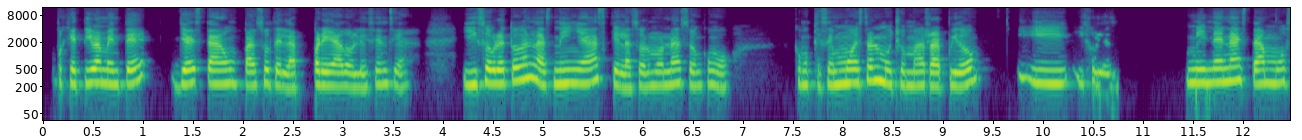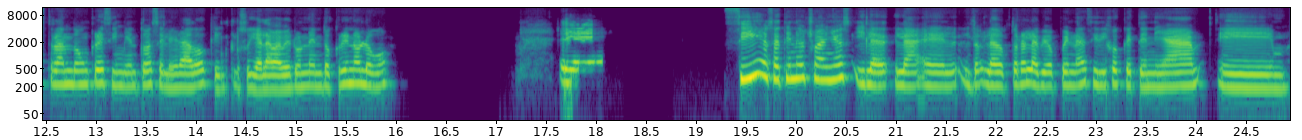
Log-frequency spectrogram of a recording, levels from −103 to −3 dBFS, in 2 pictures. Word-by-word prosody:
objetivamente, 245 +5 +1 0.2
ya 230 +2 +3
está 245 -1 +2
a 230 - +2
un 235 0 -3
paso 220 +2 0
de 225 -2 -1
la 190 -1 -1
preadolescencia, 215 0 0 0.5
y 225 0 0
sobre 235 0 +5
todo 270 +4 +2
en 315 +2 +3
las 225 -4 +1
niñas, 245 +4 +1
que 240 -5 -2
las 190 -1 -2
hormonas 215 +3 -1
son 215 -2 -4
como 210 -3 -6 0.6
como 225 -3 -4
que 215 -2 -11
se 225 - -2
muestran 245 +4 +3
mucho 230 -3 0
más 215 0 -2
rápido 210 +6 +1 0.3
y, 245 -6 -2
híjole, 235 -5 -5 0.8
mi 245 -1 +2
nena 255 +2 +3
está 270 -4 +1
mostrando 240 -2 -2
un 225 - -3
crecimiento 220 -3 -3
acelerado 200 -1 -2
que 230 - -11
incluso 180 +1 -9
ya 175 -2 +2
la 180 - +1
va 180 - +4
a - - +2
ver 185 +2 -1
un 200 +1 -3
endocrinólogo. 215 +2 -2 1.7
Eh 255 - +4 1.6
Sí, 320 +5 +6
o - - +4
sea, 295 -2 +2
tiene 300 +1 +4
8 315 -1 -1
años 290 +3 +3
y 235 - -2
la 215 -1 +2
la, 210 -1 0
eh, 205 +1 -2
la 220 -2 -1
doctora 220 +3 -2
la 235 -2 +3
vio 210 0 -1
apenas 215 +3 -4
y 225 - -2
dijo 225 +2 -3
que 220 -2 -3
tenía, 205 +2 0 0.2
eh, 190 -3 -1
225 Hz, 160 wpm, -21 LUFS, 210-245 Hz, 1.7 s, Sí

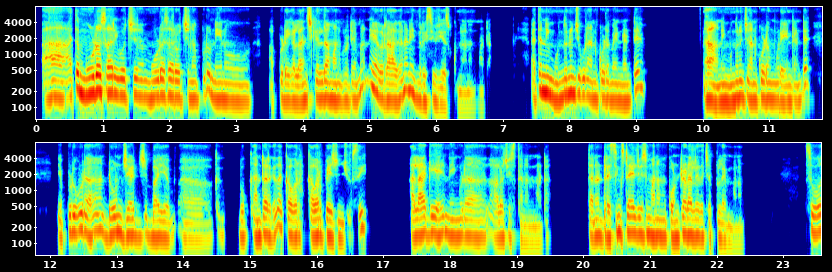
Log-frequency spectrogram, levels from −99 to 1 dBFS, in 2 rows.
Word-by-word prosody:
ఆ! - - 0 0.3
అయితే 165 +7 +3
మూడోసారి 190 0 +7
వచ్చి 165 +2 +1 0.2
మూడోసారి 165 0 +1
వచ్చినప్పుడు 150 +4 -2
నేను, 145 -1 -1 0.6
అప్పుడిక 135 -2 -5
లంచ్‌కెళ్దాం 145 +3 +2
అనుకున 135 0 -4
టైమ్‌లో, 145 - -5
నేను 200 -10 +2
రాగానే 135 +9 0
నేను 155 -7 -1
రిసీవ్ 135 0 -1
జేసుకున్నాననమాట. 95 -2 -8 0.7
అయితే, - - 0
నీ - - +7
ముందు 145 +4 +1
నుంచి 185 -1 +4
గూడా 165 -1 -2
అనుకోడమేంటంటే 140 +2 -3 1.1
ఆ! - - +8 0.2
నీ 130 - +2
ముందు 135 +3 +1
నుంచి 155 0 -1
అనుకోడం 145 +2 -1
గూడా 135 -2 -3
ఏంటంటే, 130 - -3 0.6
ఎప్పుడు 150 +7 -1
గూడా, 180 -3 +3 0.3
డోంట్ 155 +1 +1
జడ్జ్ 145 -2 -1
బై 130 - 0
ఎ - - -6 0.3
ఆహ్, 115 -1 -10
క్ - - -8 0.3
బుక్ 130 +1 -7
అంటారు 135 0 +1
కదా! 210 - 0
కవర్ 130 -2 0
కవర్ 140 +1 +1
పేజ్‌ని 130 -3 0
చూసి. 180 - -3 0.8
అలాగే 150 +3 +2 0.2
నేను 140 -1 -2
గూడా 140 -1 -2 0.4
ఆలోచిస్తాననమాట. 115 -6 -5 0.7
తన 130 +2 0
డ్రెసింగ్ 135 +4 +3
స్టైల్ 160 -1 +2
జూసి, 150 0 +1
మనం 140 +1 0
కొంటాడో 135 +3 +2
లేదో 130 -1 -3
చెప్పలేం 120 -3 -8
మనం. 95 0 -15 1.0
సో, - - 0
140 Hz, 150 wpm, -22 LUFS, 130-155 Hz, 1.1 s, ఆ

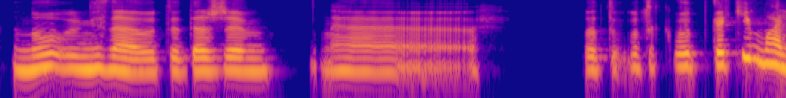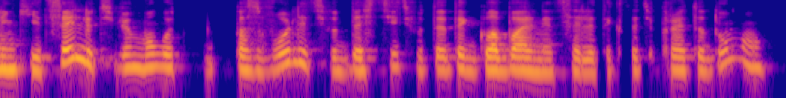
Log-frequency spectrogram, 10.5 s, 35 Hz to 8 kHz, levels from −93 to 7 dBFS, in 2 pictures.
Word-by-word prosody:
ну, 185 +3 +2
не 180 +1 +4
знаю, 160 -4 +3
вот 155 +1 -5
ты 160 - -3
даже, 165 0 +2 0.4
э 160 -2 -6 0.7
Вот 175 -1 -4
вот 195 -1 -9 0.2
вот 205 +1 +1
какие 220 +9 +6
маленькие 180 - +4
цели 260 - +4
тебе 195 -2 -7
могут 195 0 -1 0.4
позволить, 205 +9 -2
вот, 160 -1 -7
достичь 165 +5 -6
вот 165 +2 -16
этой 170 +2 -1
глобальной 165 -1 +2
цели? 150 -1 -6
Ты, 160 - -18
кстати, 165 0 -14
про 170 -2 -3
это 170 0 -6
думал? 215 - -7
170 Hz, 155 wpm, -21 LUFS, 160-200 Hz, 0.7 s, какие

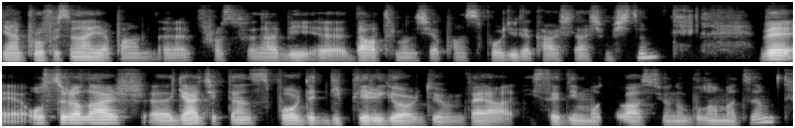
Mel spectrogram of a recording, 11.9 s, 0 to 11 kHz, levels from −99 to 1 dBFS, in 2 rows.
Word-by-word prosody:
yani 95 -1 0
profesyonel 100 +1 -1
yapan, 95 +1 -6
eee, 95 0 -8
profesyonel 95 0 -8
bir, 95 - -3
eee, - - -4
dağ - - +3
tırmanışı 95 -1 -8
yapan 95 0 -13
sporcuyla 100 +1 -6
karşılaşmıştım 100 - -6 0.8
ve 135 +1 +8
o 125 - +1
sıralar, 130 0 +5
eee, 110 -1 +2
gerçekten 120 +1 +3
sporda 115 -2 -1
dipleri 105 0 0
gördüğüm 95 -1 -1
veya 95 -1 +2
istediğim 105 +1 -5
motivasyonu 100 0 -5
bulamadığım 110 - -7
105 Hz, 120 wpm, -25 LUFS, 95-115 Hz, 0.8 s, ve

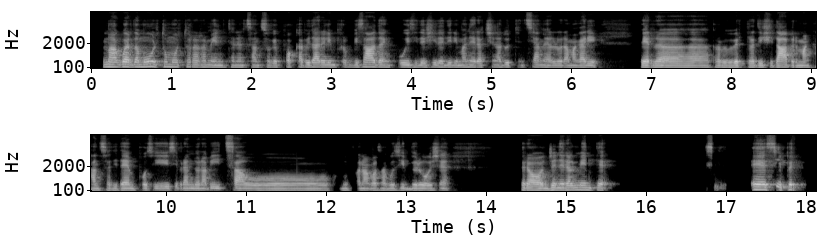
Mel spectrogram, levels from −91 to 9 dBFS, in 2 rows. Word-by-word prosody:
No, 145 -1 +4
guarda 150 -1 +5
molto 155 +1 +2
molto 145 -1 -4
raramente, 125 -3 -3
nel 125 0 -5
senso 125 0 -6
che 125 0 -4
può - - -3
capitare 135 0 +1
all'improvvisata 135 +1 +1
in 125 -1 -6
cui 130 0 -1
si 125 - -8
decide 130 0 -2
di 130 - -3
rimanere 125 0 -2
a - - -5
cena 125 0 -6
tutti 135 -1 -5
insieme 125 +2 -5
e - - -2
allora 120 +1 -2
magari 120 0 0 0.5
per 115 -1 +4 0.7
proprio 115 0 -3
per 120 0 +2
praticità, 125 +1 +4
per 115 - -3
mancanza 115 0 -2
di 115 - -6
tempo 115 -1 +1
si 115 0 -4
si - - -3
prende 120 -1 -2
una 115 -1 0
pizza 120 -1 +1
o 110 0 -2
comunque 115 +1 -9
una 115 0 0
cosa 115 0 -2
così 115 +1 -4
veloce. 110 -1 -1 0.8
Però 125 -3 +4
generalmente 140 - +1 1.1
Sì. - - -1 0.4
Eh, - - +8
sì 485 - 0
per 475 0 +1
125 Hz, 160 wpm, -23 LUFS, 115-135 Hz, 1.1 s, Eh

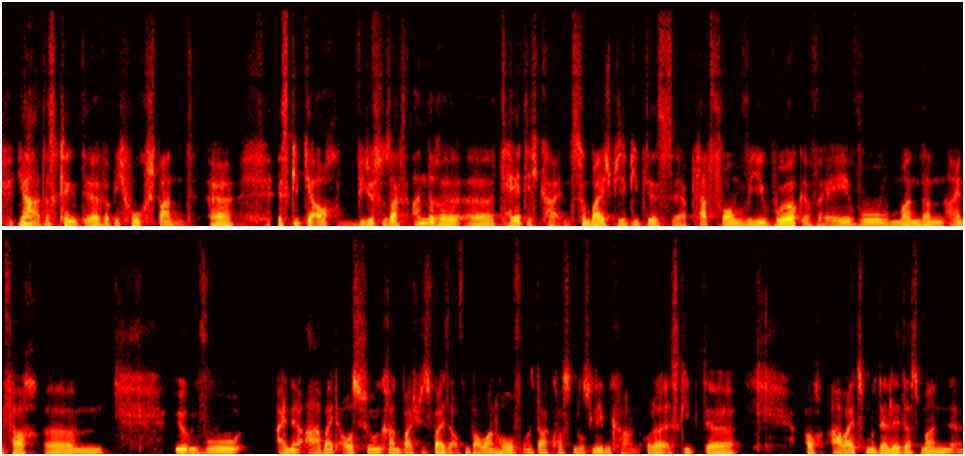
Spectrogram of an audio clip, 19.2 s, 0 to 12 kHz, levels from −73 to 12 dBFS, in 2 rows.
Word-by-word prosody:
Ja, 175 +4 +6
das 125 +1 -4
klingt, 145 -3 +1
äh, 130 -3 +4
wirklich 145 -2 -3
hochspannend. 150 - -1
Äh, 130 0 +3 0.4
es - - -2
gibt 180 -1 -1
ja 165 - +7
auch, 150 -1 0
wie 145 +4 -3
du 170 - +4
schon 140 -6 -4
sagst, 155 -2 +1
andere, 140 -7 +3
äh, 120 - -6
Tätigkeiten. 130 -5 -1
Zum 135 - 0
Beispiel 130 -1 +3
gibt 130 +1 -6
es, 120 -1 0
äh, 125 - -5
Plattformen 130 -3 0
wie 120 -1 0
„Workaway“, 125 -3 +2
wo 125 0 +1
man 125 +1 +1
dann 125 0 0
einfach, 130 -2 -1
ähm, 130 -1 0 0.7
irgendwo 140 -1 +2 0.3
eine 140 +1 -1
Arbeit 150 +2 -1
ausführen 155 0 0
kann, 150 -2 -2
beispielsweise 125 +1 -1
auf - - -10
'm - - -6
Bauernhof 145 +4 -1
und 135 -4 -8
da 125 - +1
kostenlos 120 -3 -6
leben 135 -1 0
kann. 95 -4 -10
Oder 130 -1 0
es 120 - -8
gibt, 135 -2 -8
äh, 120 -2 +2 0.7
auch 125 0 -3
Arbeitsmodelle, 135 -1 +1
dass 130 0 -3
man, 125 0 0
130 Hz, 165 wpm, -22 LUFS, 125-140 Hz, 0.7 s, ja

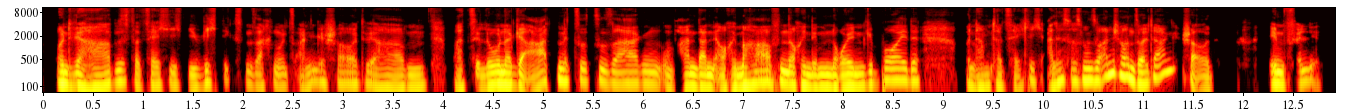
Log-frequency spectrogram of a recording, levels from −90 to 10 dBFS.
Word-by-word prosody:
Und 120 -3 +5
wir 105 -5 +3
haben 110 +6 +1
uns 135 0 -1
tatsächlich 105 0 -5
die 100 -1 -4
wichtigsten 120 -1 -7
Sachen 105 0 -6
uns 105 0 -8
angeschaut. 120 +2 -5
Wir 105 -5 -3
haben 95 +1 -2 0.3
Barcelona 105 +5 +3
geatmet 130 +5 0
sozusagen 120 -4 -2
und 95 -4 -5
waren 105 0 +3
dann 100 -1 +3
auch 95 0 -2
im 105 +2 +4
Hafen 120 0 +3
noch 115 -1 +2
in 110 - +4
dem 100 +1 +3
neuen 105 +1 +4
Gebäude 140 +5 0 0.5
und 95 -2 -3
haben 100 +2 -1
tatsächlich 100 +6 -7
alles, 130 +8 -1
was 140 -1 -2
man 145 0 +5
so 145 - +2
anschauen 195 -5 +5
sollte 120 +6 +2
angeschaut. 175 - -2 0.6
In 120 0 +5
völli 125 +2 -6
115 Hz, 175 wpm, -23 LUFS, 100-125 Hz, 0.6 s, Und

